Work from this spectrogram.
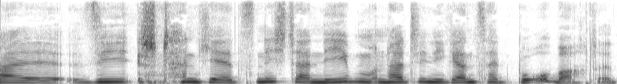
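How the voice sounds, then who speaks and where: With ordinary pitch variation, the voice moves along at a fairly quick pace. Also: woman. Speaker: podcast host. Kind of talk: true-crime narration. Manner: vivid storytelling, animated, wry.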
